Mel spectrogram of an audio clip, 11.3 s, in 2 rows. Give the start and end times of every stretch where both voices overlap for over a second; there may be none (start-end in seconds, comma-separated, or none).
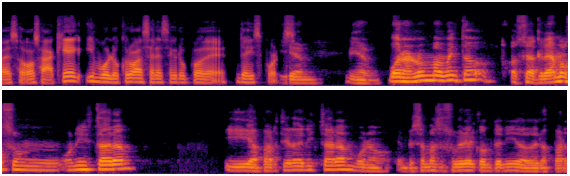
none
